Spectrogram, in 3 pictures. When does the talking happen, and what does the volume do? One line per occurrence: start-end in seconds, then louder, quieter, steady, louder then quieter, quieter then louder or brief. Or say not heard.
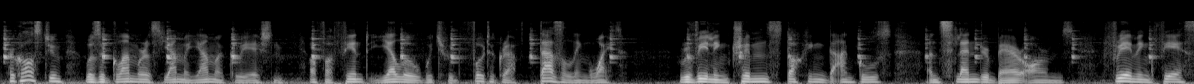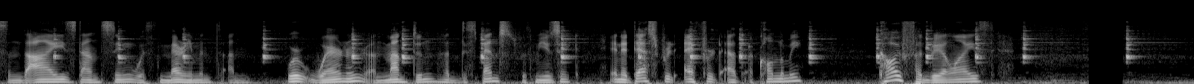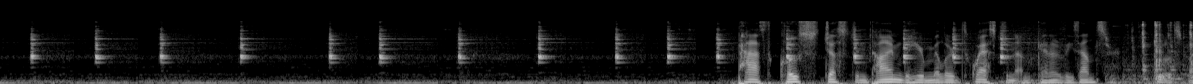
0.0-20.0 steady
20.7-22.1 brief
31.2-35.7 quieter.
